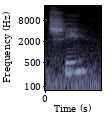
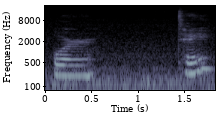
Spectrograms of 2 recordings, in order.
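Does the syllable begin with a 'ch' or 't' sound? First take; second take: ch sound; t sound. First: The syllable begins with a 'ch' sound. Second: The syllable begins with a plain 't' sound. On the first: "chi, or te, or chi, depending on the word" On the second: "chi, or te, or chi, depending on the word"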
